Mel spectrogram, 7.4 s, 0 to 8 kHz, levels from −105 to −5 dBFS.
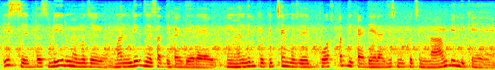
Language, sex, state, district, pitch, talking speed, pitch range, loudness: Hindi, male, Rajasthan, Bikaner, 150 Hz, 200 wpm, 140-175 Hz, -14 LUFS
